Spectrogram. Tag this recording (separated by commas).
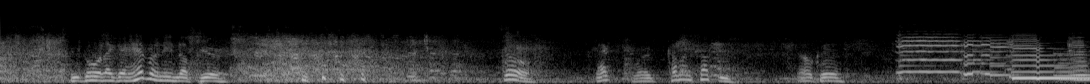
Speech, Music, fiddle, Musical instrument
